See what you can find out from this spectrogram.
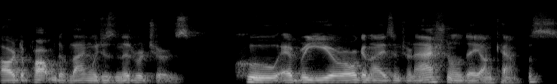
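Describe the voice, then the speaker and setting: A man's fairly low voice with an Irish accent, against a quiet background. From Ireland. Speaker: college dean. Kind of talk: presentation. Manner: halting, many fillers.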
